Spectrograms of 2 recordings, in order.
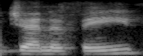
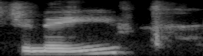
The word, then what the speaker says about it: Geneve: say my name anyway they always used to call me genevieve and it's not it's geneve so i just shortened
